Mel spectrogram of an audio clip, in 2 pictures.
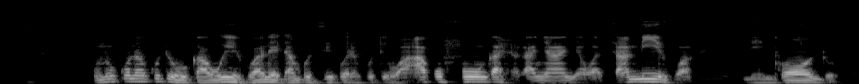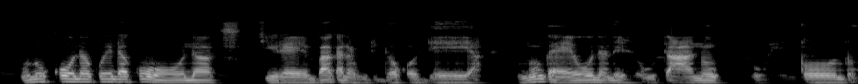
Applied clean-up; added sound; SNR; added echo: none; none; none; reverberation time 0.2 s.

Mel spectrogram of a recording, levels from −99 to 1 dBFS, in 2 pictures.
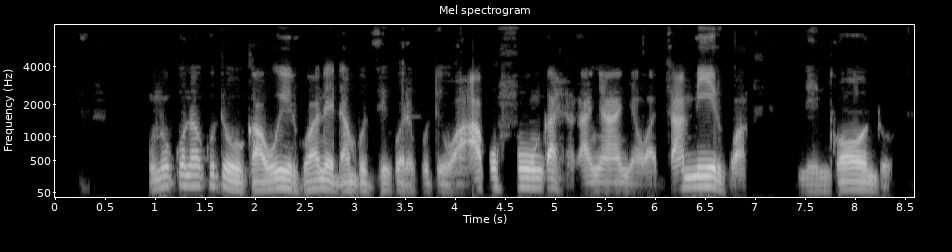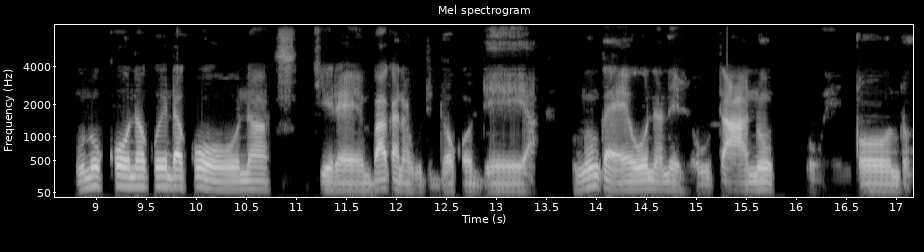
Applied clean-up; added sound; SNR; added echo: none; none; none; none.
